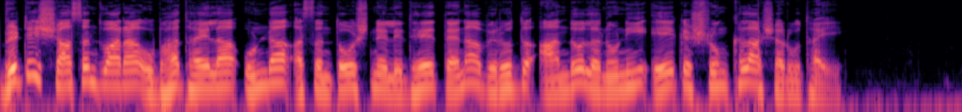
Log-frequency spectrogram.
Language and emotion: Gujarati, neutral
